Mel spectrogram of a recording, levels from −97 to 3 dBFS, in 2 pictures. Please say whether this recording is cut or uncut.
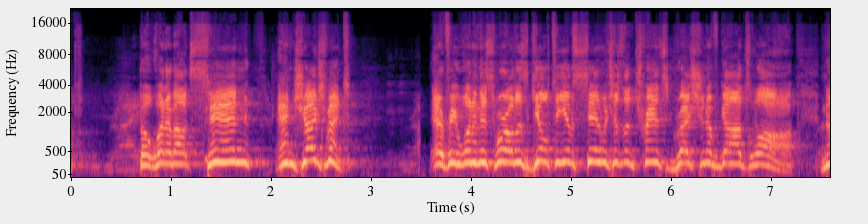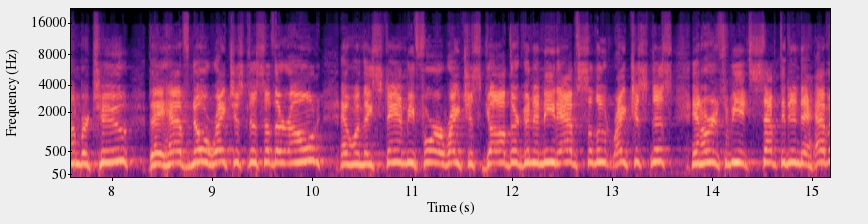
cut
